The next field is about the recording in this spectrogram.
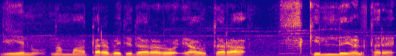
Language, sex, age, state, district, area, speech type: Kannada, male, 18-30, Karnataka, Mandya, urban, spontaneous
